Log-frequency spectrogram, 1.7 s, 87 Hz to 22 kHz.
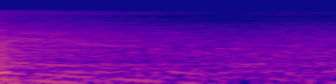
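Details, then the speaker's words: Rebuilt Audi S5 engine with upgraded 034 Motorsports pistons, warm after test starts, exhaust refitted, codes cleared: runs smooth and even with a steady low rumble, earlier misfire gone; high-pressure fuel pump ticking is normal. "Whoa, that's really weird. It's running perfect now."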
